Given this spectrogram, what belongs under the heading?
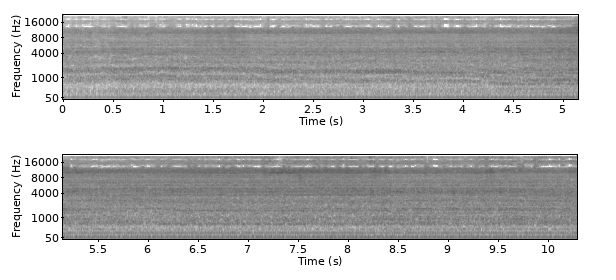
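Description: A tractor engine runs during sunflower seeding, producing a loud, continuous low diesel rumble with steady mechanical hum from nearby equipment, with no talking.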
